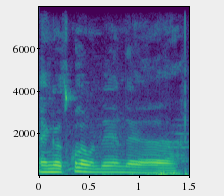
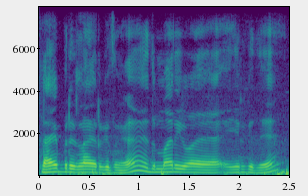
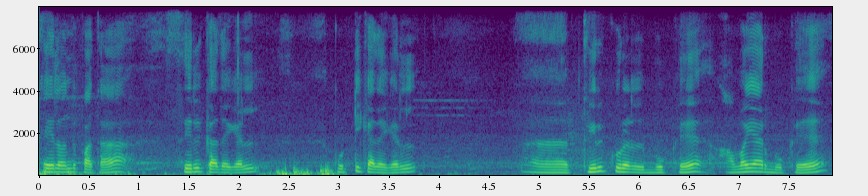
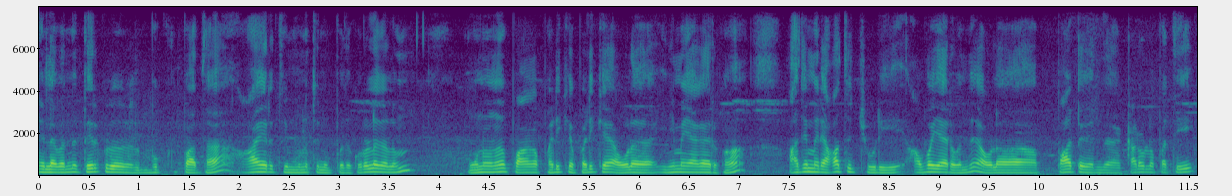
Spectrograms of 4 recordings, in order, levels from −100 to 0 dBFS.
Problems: constant background noise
